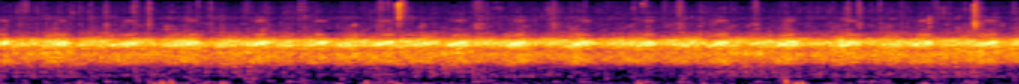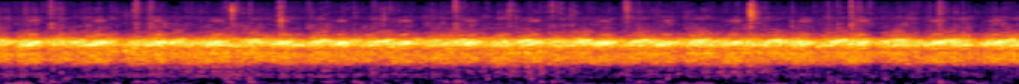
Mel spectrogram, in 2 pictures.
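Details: Countryside night under soft steady rain, a massed frog chorus of bright, trilling croaks pulsing a little over twice a second without pause, rain ticking faintly in the background.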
